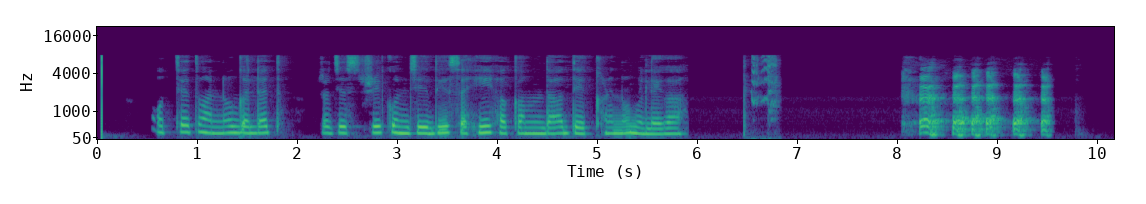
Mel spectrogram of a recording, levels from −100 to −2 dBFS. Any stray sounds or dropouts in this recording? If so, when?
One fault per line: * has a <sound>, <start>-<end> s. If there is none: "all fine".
* has a squeak, 6.5-6.9 s
* has a laugh, 8.0-9.6 s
